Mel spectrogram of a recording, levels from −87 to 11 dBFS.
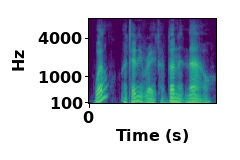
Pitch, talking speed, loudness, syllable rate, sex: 130 Hz, 250 wpm, -16 LUFS, 5.9 syllables/s, male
